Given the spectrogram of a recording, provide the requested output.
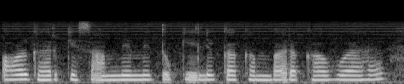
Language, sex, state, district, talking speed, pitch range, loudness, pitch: Hindi, female, Jharkhand, Ranchi, 175 wpm, 210-220 Hz, -16 LUFS, 215 Hz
